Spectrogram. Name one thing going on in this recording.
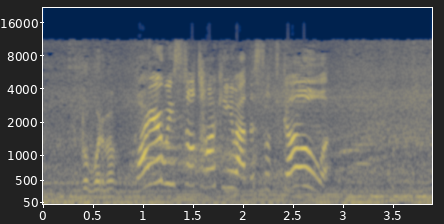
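A young woman speaks impatiently, close by.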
